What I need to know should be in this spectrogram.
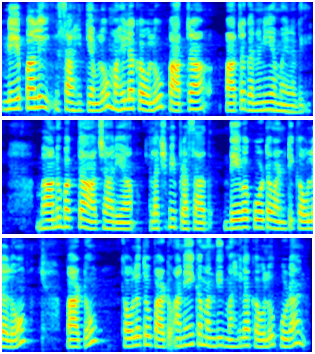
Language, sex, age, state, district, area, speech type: Telugu, female, 18-30, Telangana, Hanamkonda, urban, spontaneous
